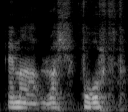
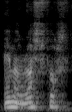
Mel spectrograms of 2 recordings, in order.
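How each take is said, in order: First: Rushforth spelled out slowly, syllable by syllable; careful name. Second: Said in the usual way. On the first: Shown as a demonstration. Reading a viewer's name, slow and careful to get it right. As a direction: say Emma Rushforth slowly, testing each sound. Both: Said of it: "I hope I got your second name right".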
